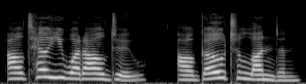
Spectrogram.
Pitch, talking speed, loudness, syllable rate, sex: 245 Hz, 195 wpm, -16 LUFS, 4.2 syllables/s, female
